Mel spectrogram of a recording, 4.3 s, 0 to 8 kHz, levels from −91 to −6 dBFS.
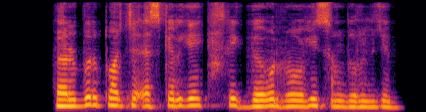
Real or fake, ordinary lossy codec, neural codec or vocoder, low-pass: fake; AAC, 32 kbps; codec, 24 kHz, 1 kbps, SNAC; 7.2 kHz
